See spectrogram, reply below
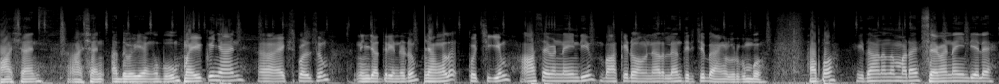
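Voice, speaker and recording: A man's voice: mid-range voice, smooth. A Malayali man chatting casually as a motorcycle vlogger, switching between Malayalam and English words and phrases. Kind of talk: casual vlog chat. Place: outdoors at a roadside and riding a motorbike. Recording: loud outdoor traffic and engine noise.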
